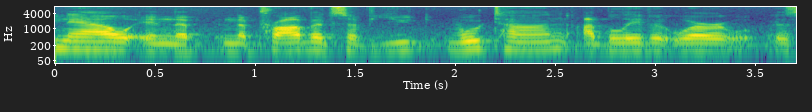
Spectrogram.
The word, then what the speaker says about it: Wuhan: They now, in the province of Wuhan, I believe is how it's pronounced, they now are seeing that the patients are now stabilizing.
